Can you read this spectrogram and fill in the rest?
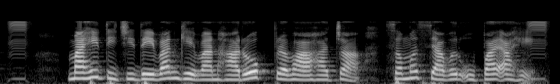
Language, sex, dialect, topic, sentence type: Marathi, female, Northern Konkan, banking, statement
